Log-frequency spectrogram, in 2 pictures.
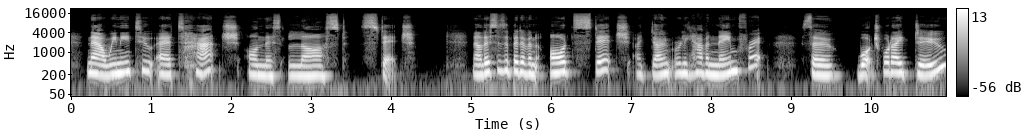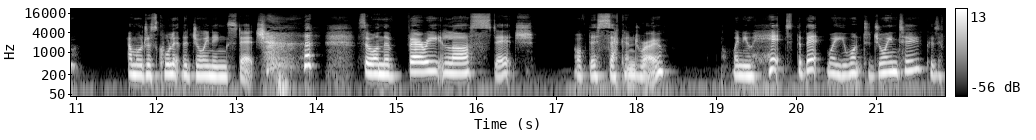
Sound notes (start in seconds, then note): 13.4 chuckling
